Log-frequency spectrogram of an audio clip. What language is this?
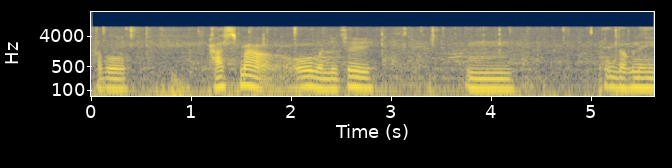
Nepali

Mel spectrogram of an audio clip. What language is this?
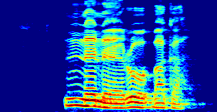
Igbo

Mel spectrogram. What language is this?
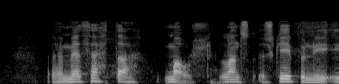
Icelandic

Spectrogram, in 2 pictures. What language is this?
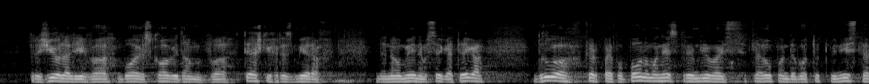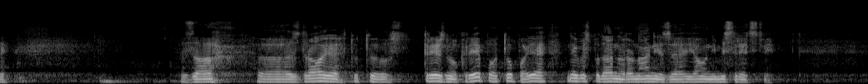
Slovenian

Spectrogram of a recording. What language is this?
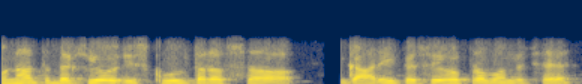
Maithili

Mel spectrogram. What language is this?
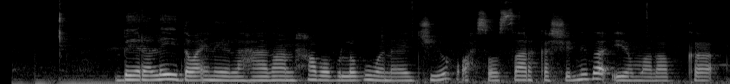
Somali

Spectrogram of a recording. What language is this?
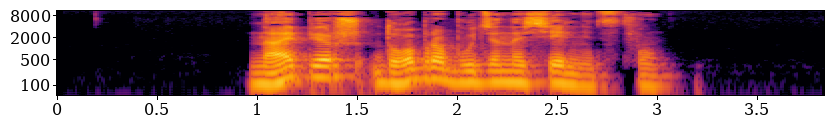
Belarusian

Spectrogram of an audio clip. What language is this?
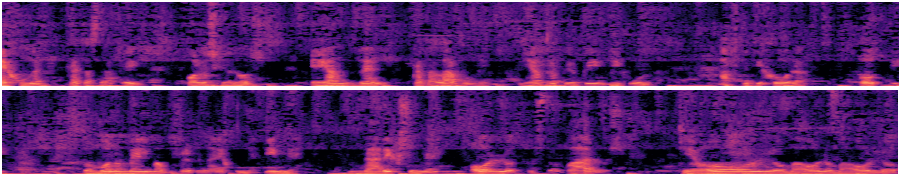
Greek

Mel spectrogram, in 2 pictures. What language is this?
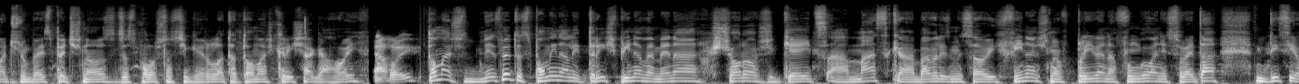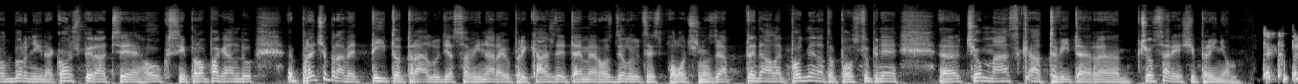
Slovak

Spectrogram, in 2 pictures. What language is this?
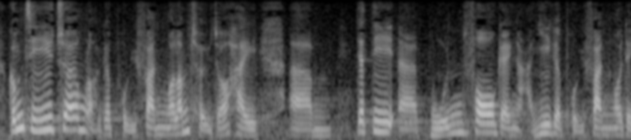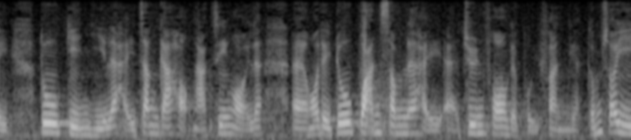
Cantonese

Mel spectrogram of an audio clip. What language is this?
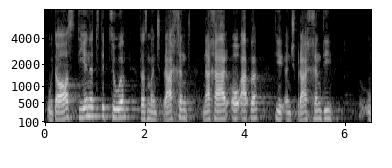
Swiss German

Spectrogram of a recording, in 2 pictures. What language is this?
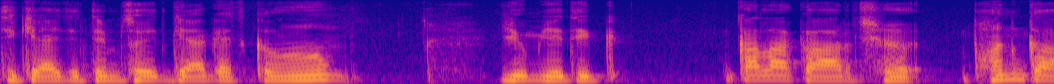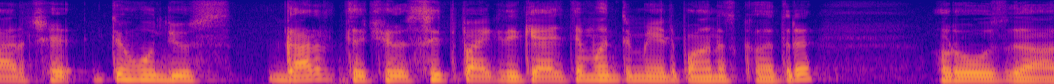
Kashmiri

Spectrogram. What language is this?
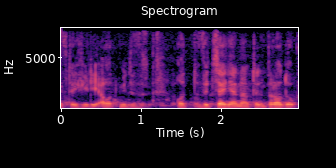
Polish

